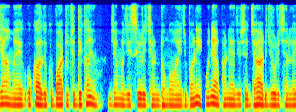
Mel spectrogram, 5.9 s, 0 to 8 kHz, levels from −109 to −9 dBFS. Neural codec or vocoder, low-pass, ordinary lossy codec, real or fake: none; 7.2 kHz; none; real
